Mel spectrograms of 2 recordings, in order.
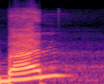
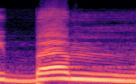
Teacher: kita akan ganti bunyi tanwinnya dengan bunyi mim sukun Jadi bukan ban tapi BEM sambil dengung nahan dulu Hai mbak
